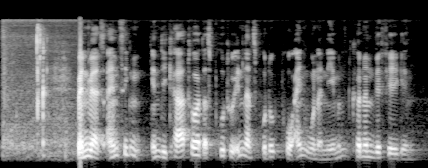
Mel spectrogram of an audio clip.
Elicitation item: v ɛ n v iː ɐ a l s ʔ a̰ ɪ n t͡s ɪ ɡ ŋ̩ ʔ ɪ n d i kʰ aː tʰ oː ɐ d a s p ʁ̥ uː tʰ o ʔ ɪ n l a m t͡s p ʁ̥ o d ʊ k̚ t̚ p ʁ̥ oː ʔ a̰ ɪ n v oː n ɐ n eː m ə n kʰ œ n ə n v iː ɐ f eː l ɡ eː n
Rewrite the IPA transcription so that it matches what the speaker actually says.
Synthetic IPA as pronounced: v ɛ n v iː ɐ a l s ʔ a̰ ɪ n t͡s ɪ ɡ ŋ̩ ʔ ɪ n d i kʰ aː tʰ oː ɐ d a s p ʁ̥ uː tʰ o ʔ ɪ n l a n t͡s p ʁ̥ o d ʊ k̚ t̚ p ʁ̥ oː ʔ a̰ ɪ n v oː n ɐ n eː m ə n kʰ œ n ə n v iː ɐ f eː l ɡ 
